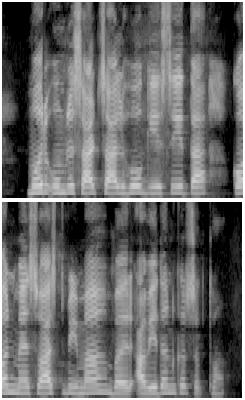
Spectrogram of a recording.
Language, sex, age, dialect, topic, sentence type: Chhattisgarhi, female, 18-24, Northern/Bhandar, banking, question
